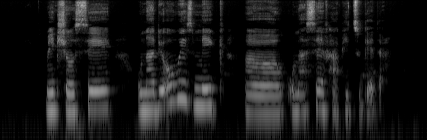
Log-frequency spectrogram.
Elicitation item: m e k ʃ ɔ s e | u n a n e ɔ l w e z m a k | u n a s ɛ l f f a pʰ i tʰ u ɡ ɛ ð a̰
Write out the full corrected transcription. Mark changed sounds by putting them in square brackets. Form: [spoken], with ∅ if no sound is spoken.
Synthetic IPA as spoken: m e k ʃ ɔ s e | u n a [d] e ɔ l w e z m [e] k | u n a s ɛ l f [h] a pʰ i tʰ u ɡ ɛ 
